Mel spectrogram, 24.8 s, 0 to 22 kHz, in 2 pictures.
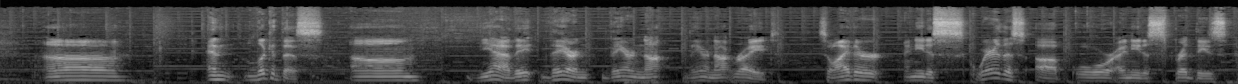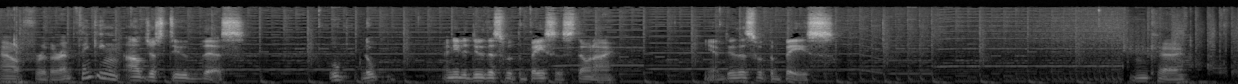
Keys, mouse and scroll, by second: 1.5 KP_Decimal, 6.4 ctrl+l, 12.4 ctrl+l, 13.7-15.5 drag, 16.8 scroll up 1, 17.6 click, 17.6 scroll up 7, 19.5-23.3 drag, 24.2 Tab.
